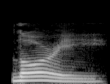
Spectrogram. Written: lorrie

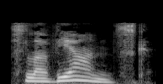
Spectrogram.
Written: Slavyansk

